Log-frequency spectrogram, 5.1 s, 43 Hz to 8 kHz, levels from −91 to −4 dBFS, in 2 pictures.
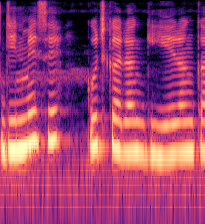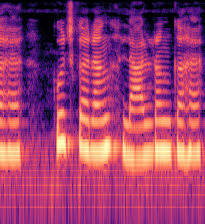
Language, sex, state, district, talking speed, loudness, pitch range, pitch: Hindi, female, Bihar, Katihar, 185 wpm, -14 LUFS, 230-260 Hz, 235 Hz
